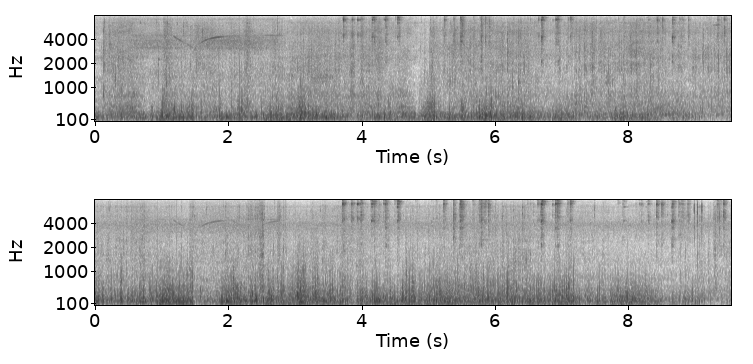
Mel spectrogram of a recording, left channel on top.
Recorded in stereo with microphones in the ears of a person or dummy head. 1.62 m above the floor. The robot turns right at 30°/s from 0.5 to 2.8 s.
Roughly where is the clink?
Right.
